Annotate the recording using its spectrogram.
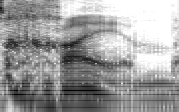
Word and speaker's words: Haim: And in smaller but sad news, actor Corey Haim died, whose name really should have been pronounced Chaim, by the way, possibly of drug complications, at the age of 38 last week.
